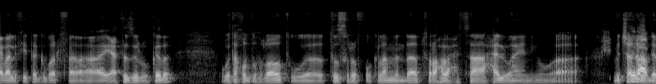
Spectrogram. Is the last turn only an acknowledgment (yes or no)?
no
